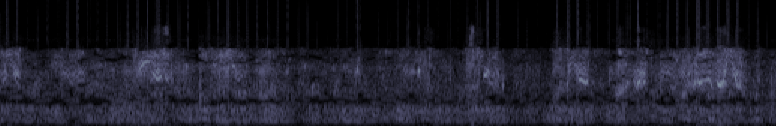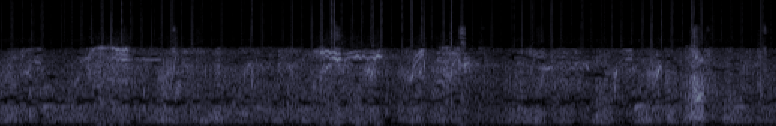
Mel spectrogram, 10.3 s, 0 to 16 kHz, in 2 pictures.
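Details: Wild boar piglets feeding at a camera site, recorded 19 April 2010: busy, overlapping short grunts and squeaky squeals in rapid bursts, with a steady hiss of background noise throughout.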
